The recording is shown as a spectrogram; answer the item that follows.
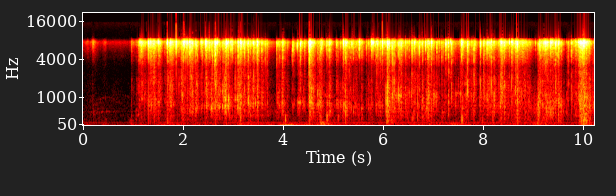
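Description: Plastic pack of laminating pouches crinkling and rattling as it is handled. It starts about a second in and goes on as a dense run of irregular crackles.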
